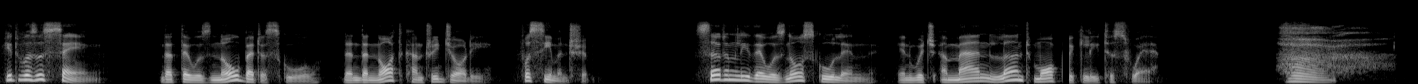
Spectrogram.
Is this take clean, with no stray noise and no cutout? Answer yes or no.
no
